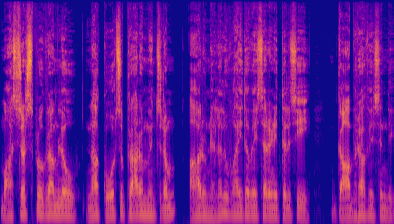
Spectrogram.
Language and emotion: Telugu, fearful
